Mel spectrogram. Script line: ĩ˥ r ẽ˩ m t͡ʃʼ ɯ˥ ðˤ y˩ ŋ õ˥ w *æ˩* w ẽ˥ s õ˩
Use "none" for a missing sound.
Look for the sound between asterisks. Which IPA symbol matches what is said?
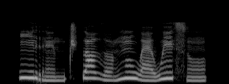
æ˩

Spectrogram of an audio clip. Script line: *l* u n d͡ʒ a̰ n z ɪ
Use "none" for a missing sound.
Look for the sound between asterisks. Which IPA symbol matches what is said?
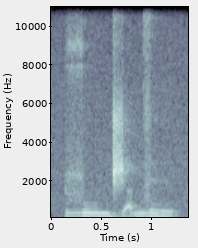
ɮ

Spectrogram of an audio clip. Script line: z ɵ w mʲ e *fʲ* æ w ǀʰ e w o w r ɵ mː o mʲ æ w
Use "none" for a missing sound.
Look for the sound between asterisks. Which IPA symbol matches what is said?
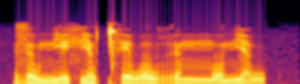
fʲ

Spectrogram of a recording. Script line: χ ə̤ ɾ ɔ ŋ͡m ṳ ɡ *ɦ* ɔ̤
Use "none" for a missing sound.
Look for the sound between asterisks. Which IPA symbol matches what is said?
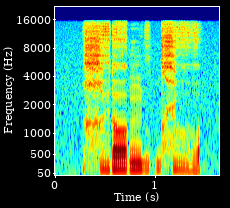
ħ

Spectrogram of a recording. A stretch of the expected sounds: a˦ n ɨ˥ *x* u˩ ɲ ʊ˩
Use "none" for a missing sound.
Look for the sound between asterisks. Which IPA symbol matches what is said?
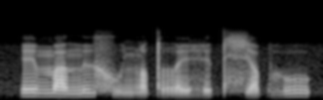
x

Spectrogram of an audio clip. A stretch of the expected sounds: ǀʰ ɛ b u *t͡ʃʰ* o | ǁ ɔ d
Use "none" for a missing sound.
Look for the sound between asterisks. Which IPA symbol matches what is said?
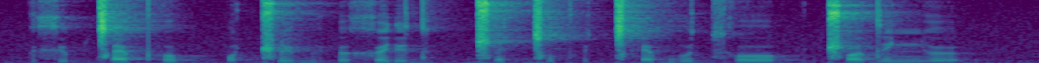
t͡sʰ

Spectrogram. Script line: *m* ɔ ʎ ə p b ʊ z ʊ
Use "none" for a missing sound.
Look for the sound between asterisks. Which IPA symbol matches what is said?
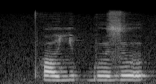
pʰ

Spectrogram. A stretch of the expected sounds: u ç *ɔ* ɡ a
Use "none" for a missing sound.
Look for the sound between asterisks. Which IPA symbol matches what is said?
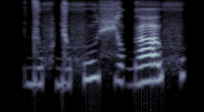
ɔ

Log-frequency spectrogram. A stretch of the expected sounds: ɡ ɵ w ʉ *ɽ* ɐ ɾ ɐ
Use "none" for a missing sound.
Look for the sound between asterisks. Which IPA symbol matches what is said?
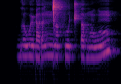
ɽ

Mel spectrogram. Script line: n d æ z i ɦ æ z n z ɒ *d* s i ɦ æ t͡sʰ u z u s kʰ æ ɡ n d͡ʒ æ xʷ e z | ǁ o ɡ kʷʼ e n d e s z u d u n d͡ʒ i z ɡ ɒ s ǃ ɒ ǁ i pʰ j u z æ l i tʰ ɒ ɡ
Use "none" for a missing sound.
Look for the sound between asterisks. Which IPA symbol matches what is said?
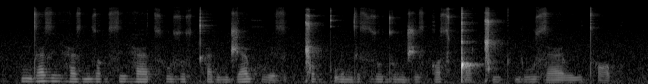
ɡ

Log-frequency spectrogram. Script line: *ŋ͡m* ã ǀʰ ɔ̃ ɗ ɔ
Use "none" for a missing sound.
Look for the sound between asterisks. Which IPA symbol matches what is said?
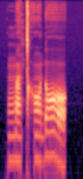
ŋ͡m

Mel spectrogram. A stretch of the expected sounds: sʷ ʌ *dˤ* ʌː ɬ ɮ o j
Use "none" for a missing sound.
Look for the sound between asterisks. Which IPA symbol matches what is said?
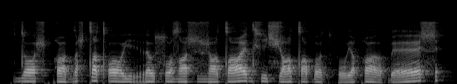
zˤ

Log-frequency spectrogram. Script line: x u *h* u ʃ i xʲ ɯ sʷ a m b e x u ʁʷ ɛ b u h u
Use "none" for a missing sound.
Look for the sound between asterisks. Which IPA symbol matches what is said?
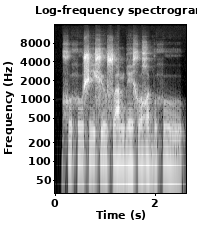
h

